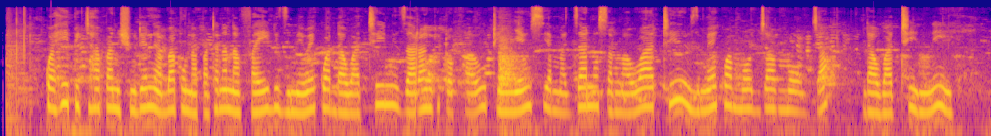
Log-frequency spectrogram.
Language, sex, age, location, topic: Swahili, female, 25-35, Nakuru, education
